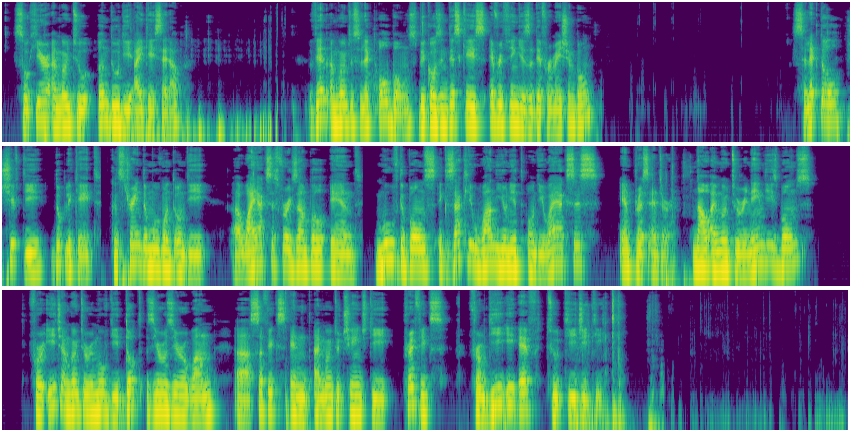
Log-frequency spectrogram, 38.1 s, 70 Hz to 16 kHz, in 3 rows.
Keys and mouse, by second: 0.0 Tab, 1.8-2.6 ctrl+z, 2.8 ctrl+z, 3.0-3.5 ctrl+z, 10.4 middle click, 11.0 click, 11.7 shift+a, 12.5 shift+d, 24.6 middle click, 24.9 F2, 35.8 F2, 35.8 BackSpace, 36.0 Left, 36.0 BackSpace, 36.2 Left, 36.7 shift+Left, 36.9 shift+Left, 37.3 click, 37.4 F2, 37.6 BackSpace, 37.8 Left, 37.8 BackSpace.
